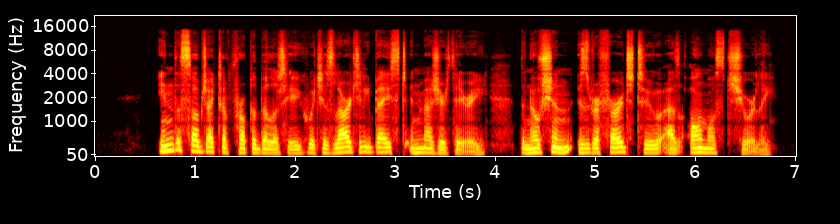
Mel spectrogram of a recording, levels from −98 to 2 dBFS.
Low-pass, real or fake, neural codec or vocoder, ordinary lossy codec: 14.4 kHz; fake; vocoder, 44.1 kHz, 128 mel bands every 512 samples, BigVGAN v2; none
